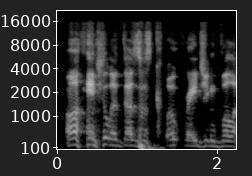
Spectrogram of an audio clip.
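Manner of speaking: usual speaking voice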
